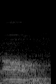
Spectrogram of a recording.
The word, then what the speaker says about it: Om: So if you've been with me in recent weeks, I've been emphasizing this concept of the 3-syllable sound of Om. So you might spell it out A-U-M as opposed to O-M.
